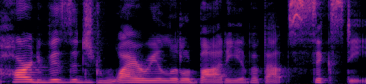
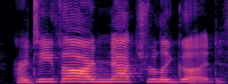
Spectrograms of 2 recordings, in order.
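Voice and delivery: a touch louder, brisk neighbourly Marilla; 6 semitones higher, 11 dB louder than usual. Acted. Marilla greeting Rachel at her door, brisk and loud.

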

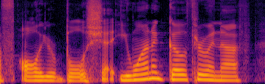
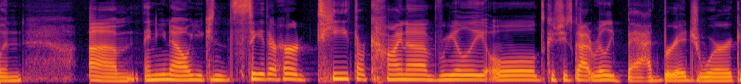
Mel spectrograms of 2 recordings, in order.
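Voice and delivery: normal talking voice

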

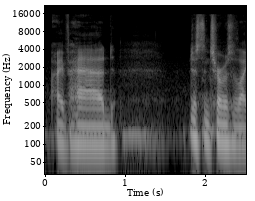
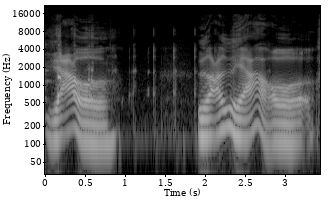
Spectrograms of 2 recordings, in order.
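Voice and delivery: higher, drawn-out comic double impression; Christopher Walken doing Arnold Schwarzenegger; 3 semitones higher, 4 dB louder than usual. Showing off a layered impression, Walken as Schwarzenegger. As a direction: exaggerate one star imitating another. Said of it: "Christopher Walken doing Arnold Schwarzenegger".

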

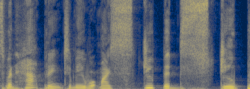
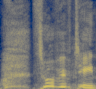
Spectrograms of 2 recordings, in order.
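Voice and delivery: much higher pitch, shocked disbelief; dismayed surprise; 13 semitones higher than usual. Retold or imitated. Retelling waking at night, shocked and high. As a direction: squeak it out in horror at the clock.

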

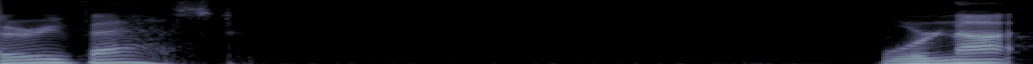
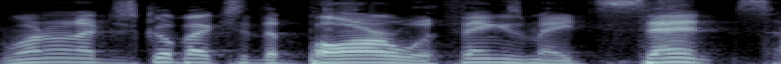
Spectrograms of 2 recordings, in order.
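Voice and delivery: louder, higher put-upon grumble; whiny Bobo voice; 6 semitones higher, 9 dB louder than usual. Retold or imitated. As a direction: voice a fed-up sidekick. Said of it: "It's like".

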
